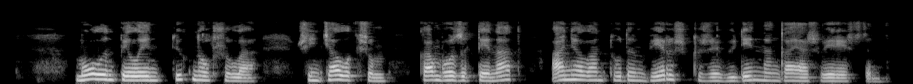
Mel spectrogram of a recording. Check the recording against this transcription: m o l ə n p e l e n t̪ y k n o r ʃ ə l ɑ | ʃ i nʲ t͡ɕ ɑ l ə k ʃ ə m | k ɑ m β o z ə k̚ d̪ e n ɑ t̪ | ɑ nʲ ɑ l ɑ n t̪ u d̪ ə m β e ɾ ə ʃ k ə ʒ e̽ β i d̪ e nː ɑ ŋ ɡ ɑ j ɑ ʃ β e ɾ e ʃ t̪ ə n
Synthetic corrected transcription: m o l ə n p e l e n t̪ y k n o l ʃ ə l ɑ | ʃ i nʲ t͡ɕ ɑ l ə k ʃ ə m | k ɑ m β o z ə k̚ t̪ e n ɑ t̪ | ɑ nʲ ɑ l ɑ n t̪ u d̪ ə m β e ɾ ə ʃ k ə ʒ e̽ β y d̪ e nː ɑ ŋ ɡ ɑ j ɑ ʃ β e ɾ e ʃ t̪ ə n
